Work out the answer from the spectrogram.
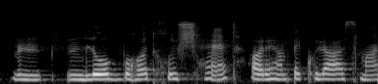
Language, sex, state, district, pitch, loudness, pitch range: Hindi, female, Rajasthan, Nagaur, 235 Hz, -22 LUFS, 225-245 Hz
